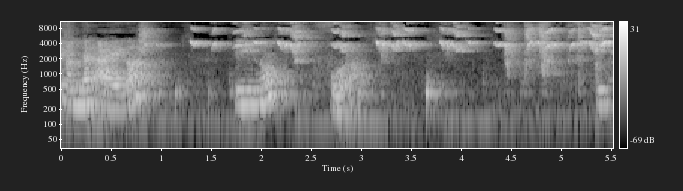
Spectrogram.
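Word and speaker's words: Ctenophora: silent रहता है तो ट से टिश्यू ट से टीनो फोरा ठीक है लेकिन हम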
